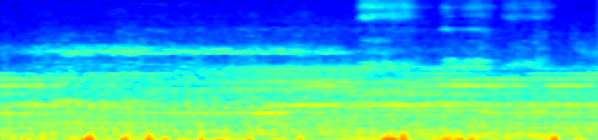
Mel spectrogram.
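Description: A steady, unchanging pitched drone that holds one chord of several tones, the kind used to accompany Carnatic singing practice. Irregular low thuds and rumble from the call microphone sound along with it.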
